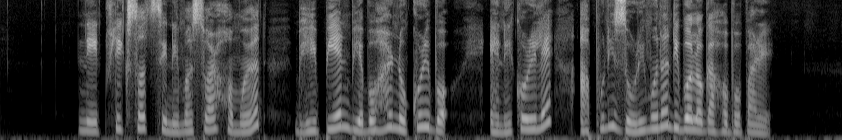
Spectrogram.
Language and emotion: Assamese, fearful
